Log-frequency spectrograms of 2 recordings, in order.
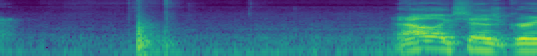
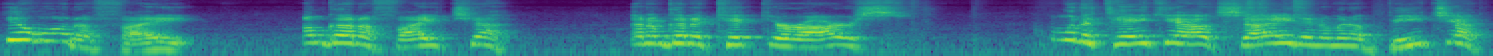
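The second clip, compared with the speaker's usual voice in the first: high mock-Irish brawler; Irish accent; 6 semitones higher than usual. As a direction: pick a fight in a hammed-up Irish accent. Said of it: "My Irish and my Scottish go too close".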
